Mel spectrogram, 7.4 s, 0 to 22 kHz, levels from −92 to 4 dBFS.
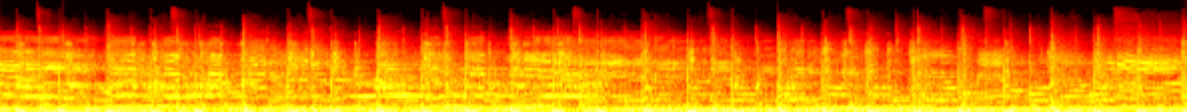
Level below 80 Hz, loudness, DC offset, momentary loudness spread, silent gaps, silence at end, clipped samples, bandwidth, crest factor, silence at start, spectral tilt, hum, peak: -16 dBFS; -13 LUFS; under 0.1%; 2 LU; none; 0 s; under 0.1%; 8.8 kHz; 12 dB; 0 s; -6.5 dB/octave; none; 0 dBFS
